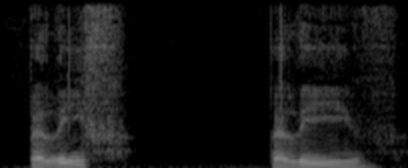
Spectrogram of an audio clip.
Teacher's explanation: For example, they might say belief instead of believe. The only difference between the two words is in the voicing at the end of the word.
